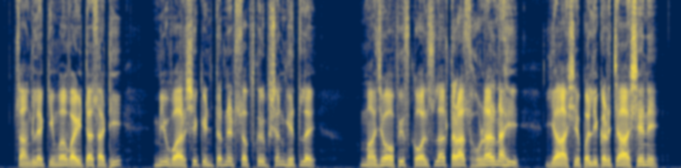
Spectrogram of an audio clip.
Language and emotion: Marathi, fearful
